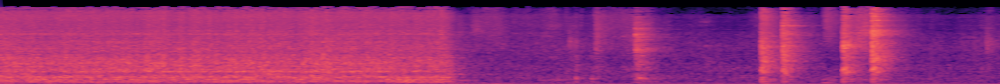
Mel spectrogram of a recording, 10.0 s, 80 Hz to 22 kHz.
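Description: Built-in coffee grinder of a Cafelffe EM653-3C espresso machine grinding into the portafilter on its countdown timer, stopping abruptly about four and a half seconds in. A few seconds later there are several sharp metal knocks and clinks as the portafilter is taken out of the grinder cradle.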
